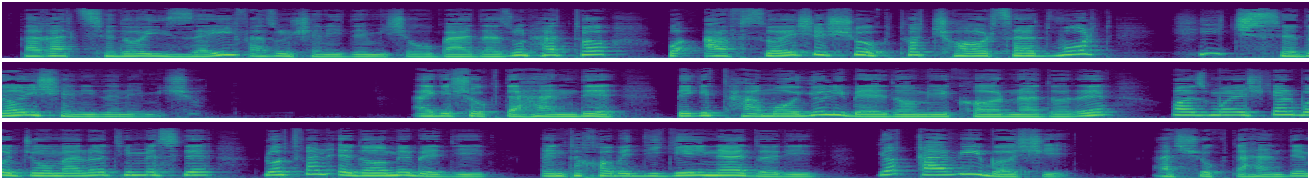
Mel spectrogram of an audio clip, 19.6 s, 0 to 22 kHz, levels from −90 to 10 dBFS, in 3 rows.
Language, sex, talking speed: Persian, male, 140 wpm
